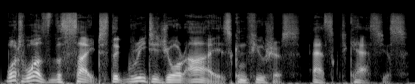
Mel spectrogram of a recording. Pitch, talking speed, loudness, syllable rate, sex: 110 Hz, 160 wpm, -20 LUFS, 4.2 syllables/s, male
